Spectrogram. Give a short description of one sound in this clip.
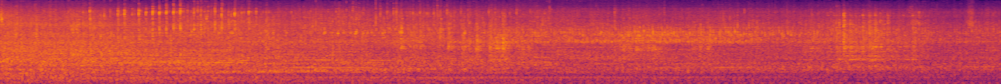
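A snowcat's diesel engine rumbles as it drives away and slowly fades.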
